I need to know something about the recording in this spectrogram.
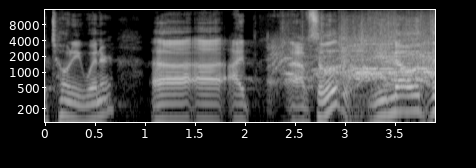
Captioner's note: cheers and applause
